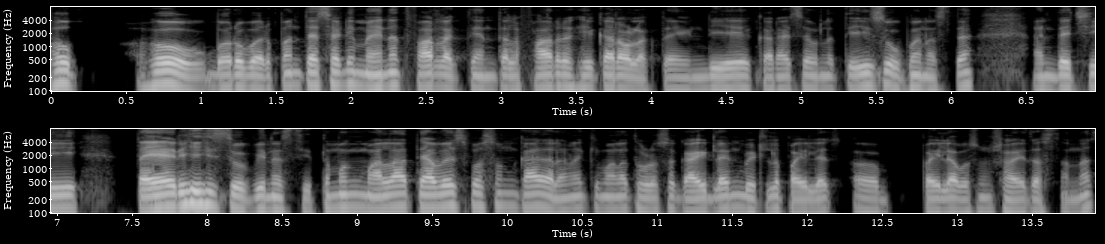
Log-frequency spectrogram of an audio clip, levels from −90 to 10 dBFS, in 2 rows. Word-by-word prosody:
हो, 145 Hz, +1 st, +6 dB, 0.6 s
हो, 135 Hz, -7 st, +6 dB
बरोबर 115 Hz, -1 st, +3 dB
पण 130 Hz, +1 st, -2 dB
त्यासाठी 135 Hz, +1 st, +2 dB
मेहनत 125 Hz, 0 st, 0 dB
फार 120 Hz, 0 st, +5 dB
लागते 110 Hz, -1 st, -1 dB
आणि 105 Hz, -, -5 dB
त्याला 110 Hz, -1 st, -1 dB
फार 115 Hz, +1 st, +2 dB
हे 115 Hz, +1 st, -3 dB
करावं 115 Hz, -1 st, +3 dB
लागतं, 95 Hz, -1 st, -5 dB
एन-डी-ए 105 Hz, +2 st, -2 dB
करायचं 105 Hz, +3 st, -4 dB
म्हणलं 110 Hz, -1 st, -6 dB
तेही 120 Hz, +2 st, 0 dB
सोपं 115 Hz, -2 st, -2 dB
नसतं 100 Hz, +6 st, -5 dB, 0.4 s
आणि 105 Hz, 0 st, -5 dB
त्याची 125 Hz, +2 st, +1 dB, 0.4 s
तयारी 130 Hz, +5 st, +8 dB
ही 150 Hz, 0 st, +4 dB
सोपी 120 Hz, -2 st, -1 dB
नसते. 110 Hz, -2 st, -5 dB
तर -, -, -3 dB
मग 130 Hz, +2 st, -2 dB
मला 125 Hz, +4 st, +4 dB
त्यावेळेसपासून 140 Hz, +1 st, +1 dB
काय 135 Hz, 0 st, +2 dB
झालं 110 Hz, -3 st, 0 dB
ना, 115 Hz, -, -6 dB
की 120 Hz, -, -11 dB
मला 115 Hz, 0 st, -5 dB
थोडंसं 110 Hz, +1 st, -5 dB
गाईडलाईन 110 Hz, +4 st, 0 dB
भेटलं, 115 Hz, +2 st, -4 dB
पहिल्या 100 Hz, +2 st, -2 dB, 0.2 s
अ, 105 Hz, -1 st, -3 dB, 0.3 s
पहिल्यापासून 105 Hz, 0 st, -2 dB
शाळेत 100 Hz, -1 st, -4 dB
असतानाच, 100 Hz, +6 st, -8 dB
115 Hz, 185 wpm, -22 LUFS, 105-125 Hz, 0.6 s, तयारी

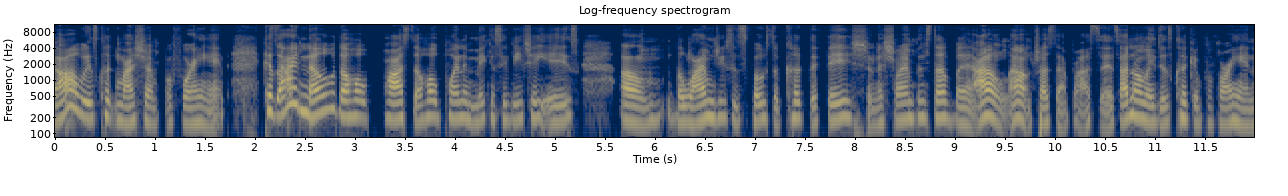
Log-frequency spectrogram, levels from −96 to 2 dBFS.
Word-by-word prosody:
always 195 Hz, -2 st, +3 dB
cook 215 Hz, -4 st, -5 dB
my 165 Hz, -2 st, +2 dB
shrimp 170 Hz, -4 st, -5 dB
beforehand 160 Hz, -3 st, -5 dB, 0.4 s
'cause 265 Hz, -2 st, +3 dB
I 365 Hz, 0 st, +7 dB
know 265 Hz, +3 st, +4 dB
the 210 Hz, -4 st, +5 dB
whole 205 Hz, -2 st, -1 dB
proc 195 Hz, 0 st, +6 dB
the 170 Hz, -, -2 dB
whole 210 Hz, 0 st, +1 dB
point 200 Hz, 0 st, -3 dB
of 190 Hz, -, -5 dB
making 185 Hz, +4 st, -8 dB
ceviche 190 Hz, +2 st, -8 dB, 0.2 s
is, 210 Hz, +4 st, -8 dB, 0.4 s
um, 170 Hz, +3 st, +2 dB
the 185 Hz, -7 st, -3 dB
lime 175 Hz, +5 st, +3 dB
juice 200 Hz, -2 st, -10 dB
is 170 Hz, -, -9 dB
supposed 185 Hz, +2 st, -4 dB
to -, -, -7 dB
cook 195 Hz, 0 st, -4 dB
the 150 Hz, -, -6 dB
fish 195 Hz, +3 st, -3 dB
and 145 Hz, -, -10 dB
the 160 Hz, -, -7 dB
shrimp 185 Hz, +3 st, -3 dB
and 205 Hz, 0 st, -7 dB
stuff, 200 Hz, -1 st, +1 dB
but 155 Hz, -3 st, -2 dB
I -, -, +7 dB
don't 195 Hz, -9 st, +3 dB
I -, -, +4 dB
don't 195 Hz, -2 st, +2 dB
trust 155 Hz, 0 st, -3 dB
that -, -, -7 dB
process. -, -, -7 dB
I -, -, +6 dB
normally 195 Hz, -6 st, +2 dB
just 155 Hz, +1 st, -7 dB
cook 190 Hz, -4 st, -4 dB
it 160 Hz, -, -9 dB
beforehand 155 Hz, -2 st, -4 dB
185 Hz, 235 wpm, -29 LUFS, 165-205 Hz, 0.4 s, I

